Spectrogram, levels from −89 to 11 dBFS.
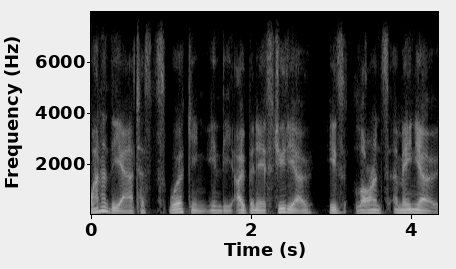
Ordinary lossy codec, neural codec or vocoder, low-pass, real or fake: Opus, 32 kbps; none; 7.2 kHz; real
